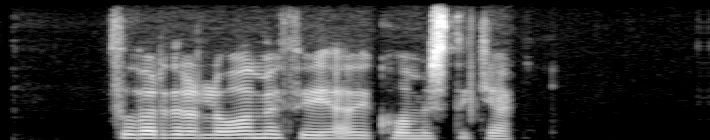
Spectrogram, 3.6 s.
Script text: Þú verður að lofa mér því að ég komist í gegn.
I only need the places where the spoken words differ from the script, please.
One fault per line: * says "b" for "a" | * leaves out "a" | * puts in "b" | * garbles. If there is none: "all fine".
all fine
